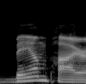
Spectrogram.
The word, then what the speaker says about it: Vampyr: A game called Vampire, I'm assuming that's how you pronounce it. It's spelled Vampyr, is being created by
